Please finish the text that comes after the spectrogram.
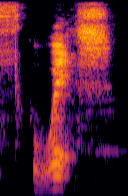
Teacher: Sometimes I see people that think the qu sound is a k sound, but that would say skish.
